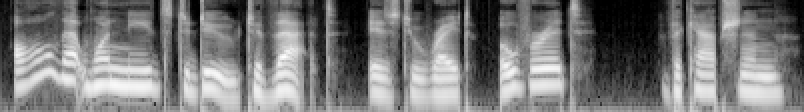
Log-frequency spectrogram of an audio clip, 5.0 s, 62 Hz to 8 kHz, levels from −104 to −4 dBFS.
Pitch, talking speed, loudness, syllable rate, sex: 175 Hz, 180 wpm, -18 LUFS, 4.7 syllables/s, female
